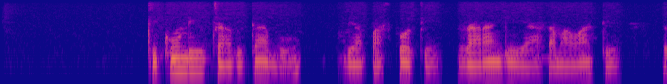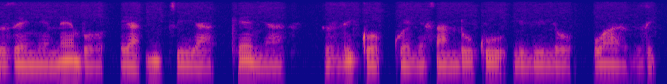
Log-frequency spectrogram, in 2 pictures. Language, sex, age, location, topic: Swahili, male, 36-49, Kisumu, government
